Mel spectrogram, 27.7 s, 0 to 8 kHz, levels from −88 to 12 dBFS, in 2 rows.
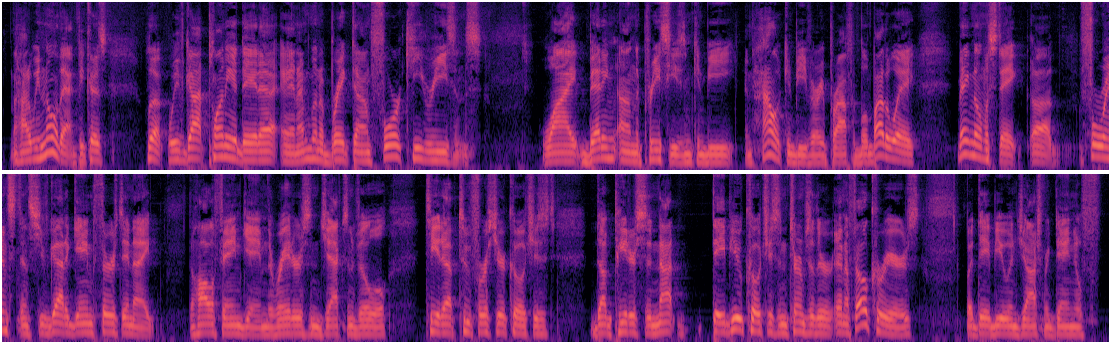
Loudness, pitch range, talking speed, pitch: -24 LUFS, 95-120 Hz, 180 wpm, 105 Hz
